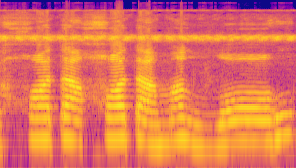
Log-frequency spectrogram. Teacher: لفظ اللہ کا قاعدہ ہے کہ اس سے پہلے والے حرف کے اوپر زبر یا پیش آ جائے تو لفظ اللہ کو موٹا کر کے پڑھتے ہیں، اگر زیر آ جائے تو باریک پڑھتے ہیں. تو ادھر میم کے اوپر زبر ہے تو لفظ اللہ کو موٹا کر کے پڑھیں گے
